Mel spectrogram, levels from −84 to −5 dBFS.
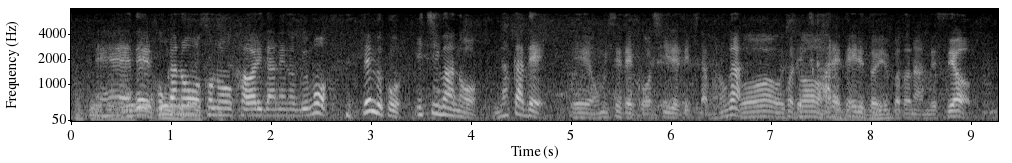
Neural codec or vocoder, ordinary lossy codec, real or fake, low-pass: none; Opus, 16 kbps; real; 7.2 kHz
